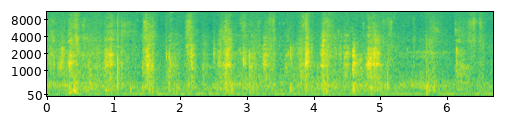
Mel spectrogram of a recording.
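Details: A Staffordshire Bull Terrier and a Jack Russell Terrier playing together, with short squeaky whines and huffing pants in quick, uneven bursts roughly every half second, plus scuffling and clicking sounds.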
